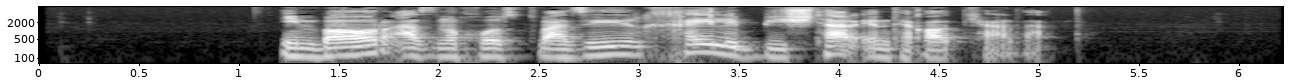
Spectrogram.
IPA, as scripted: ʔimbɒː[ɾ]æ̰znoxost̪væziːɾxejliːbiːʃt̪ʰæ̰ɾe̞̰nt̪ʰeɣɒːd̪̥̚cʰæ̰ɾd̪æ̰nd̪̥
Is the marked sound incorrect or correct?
correct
